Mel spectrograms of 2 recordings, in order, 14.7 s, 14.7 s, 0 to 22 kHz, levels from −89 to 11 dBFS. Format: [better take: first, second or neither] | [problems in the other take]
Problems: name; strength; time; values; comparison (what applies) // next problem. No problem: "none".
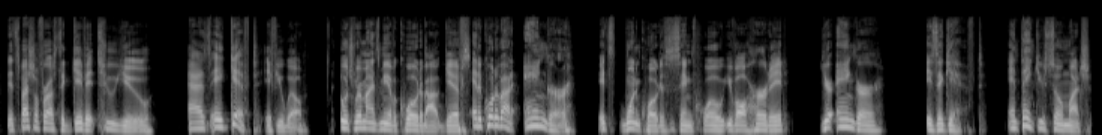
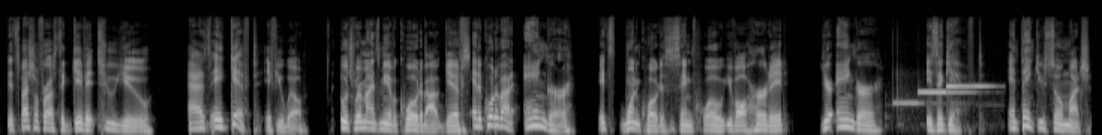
first | phone ringing; loud; from 12 to 13 s; peak 1 dB above the speech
